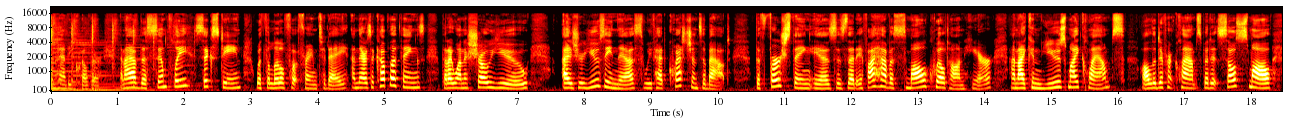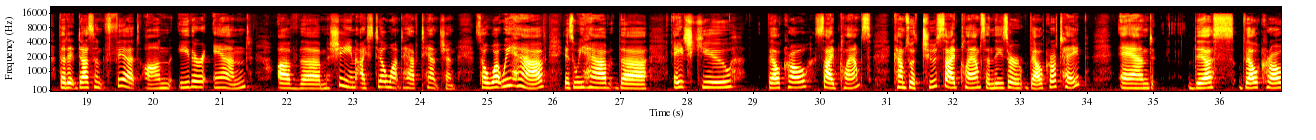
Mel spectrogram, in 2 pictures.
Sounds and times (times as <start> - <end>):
Speech: 0.0 - 35.0, 35.6 - 36.9.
